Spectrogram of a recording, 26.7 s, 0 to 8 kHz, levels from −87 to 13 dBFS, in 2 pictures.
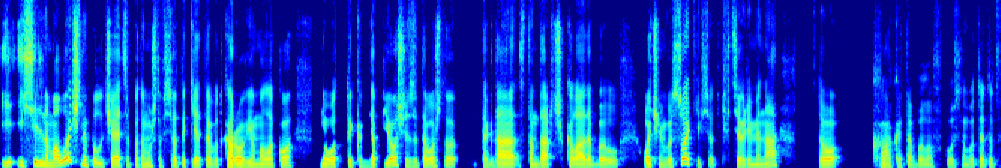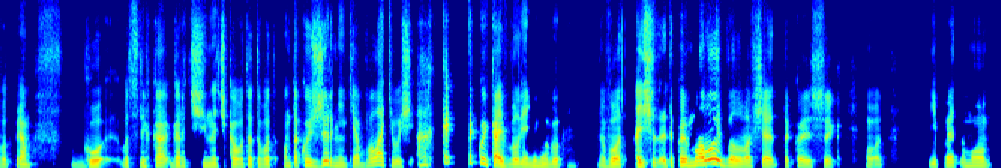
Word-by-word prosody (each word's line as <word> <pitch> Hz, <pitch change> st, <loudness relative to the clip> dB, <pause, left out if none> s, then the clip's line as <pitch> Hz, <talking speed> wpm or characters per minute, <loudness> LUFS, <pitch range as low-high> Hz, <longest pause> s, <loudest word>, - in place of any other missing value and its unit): и 160 Hz, 0 st, -6 dB
сильно 165 Hz, 0 st, +3 dB
молочный 180 Hz, +7 st, +3 dB
получается, 130 Hz, -6 st, -1 dB
потому 120 Hz, +4 st, -4 dB
что 125 Hz, 0 st, -10 dB
всё-таки 125 Hz, +1 st, -4 dB
это 115 Hz, 0 st, +1 dB
вот 110 Hz, -, -8 dB
коровье 120 Hz, -3 st, +3 dB
молоко, 115 Hz, +6 st, -2 dB, 0.3 s
ну 120 Hz, -2 st, -1 dB
вот 120 Hz, +1 st, -1 dB
ты 130 Hz, -, -5 dB
когда 115 Hz, +1 st, -5 dB
пьёшь, 155 Hz, +4 st, -1 dB
из-за 115 Hz, -2 st, -9 dB
того, 125 Hz, +3 st, 0 dB
что 130 Hz, -, -5 dB, 0.3 s
тогда 120 Hz, 0 st, +3 dB
стандарт 110 Hz, -1 st, -2 dB
шоколада 110 Hz, -2 st, 0 dB
был 105 Hz, +1 st, -4 dB, 0.3 s
очень 125 Hz, -2 st, 0 dB
высокий 120 Hz, -, +1 dB
всё-таки -, -, -14 dB
в -, -, -17 dB
те 110 Hz, -, -2 dB
времена, 105 Hz, +10 st, -2 dB, 0.5 s
то 115 Hz, 0 st, +1 dB, 0.4 s
как 115 Hz, -2 st, -6 dB
это 110 Hz, -2 st, -7 dB
было 100 Hz, 0 st, -8 dB
вкусно! 105 Hz, 0 st, -14 dB
Вот 110 Hz, +2 st, -11 dB
этот 115 Hz, 0 st, -7 dB
вот 115 Hz, -, -8 dB
прям 110 Hz, -3 st, -1 dB, 0.5 s
го 130 Hz, -, +1 dB, 0.2 s
вот 125 Hz, -1 st, -8 dB
слегка 135 Hz, +2 st, -1 dB
горчиночка 125 Hz, -1 st, -3 dB
вот 115 Hz, +2 st, -4 dB
эта 120 Hz, 0 st, -2 dB
вот. 125 Hz, +1 st, -3 dB
Он 135 Hz, 0 st, -7 dB
такой 155 Hz, -2 st, 0 dB
жирненький, 130 Hz, -4 st, +1 dB
обволакивающий. 130 Hz, -, -2 dB
Ах, 190 Hz, 0 st, -4 dB
какой 265 Hz, 0 st, +1 dB
такой 275 Hz, -5 st, +2 dB
кайф 125 Hz, -8 st, +7 dB
был, 115 Hz, 0 st, +1 dB
я 125 Hz, +1 st, -1 dB
не 125 Hz, +1 st, -3 dB
могу! 115 Hz, -3 st, -2 dB, 0.5 s
Вот. 120 Hz, -2 st, +1 dB
А -, -, +3 dB
еще 135 Hz, +3 st, +2 dB
я 130 Hz, -, +1 dB
такой 160 Hz, +4 st, +4 dB
малой 190 Hz, +8 st, +10 dB
был, 140 Hz, -5 st, +2 dB
вообще 130 Hz, -3 st, +1 dB
такой 135 Hz, 0 st, -3 dB
шик, 130 Hz, -, -6 dB, 0.3 s
вот. -, -, -6 dB, 0.6 s
И 120 Hz, 0 st, -6 dB
поэтому, 135 Hz, -1 st, -3 dB
125 Hz, 155 wpm, -23 LUFS, 115-135 Hz, 0.6 s, малой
